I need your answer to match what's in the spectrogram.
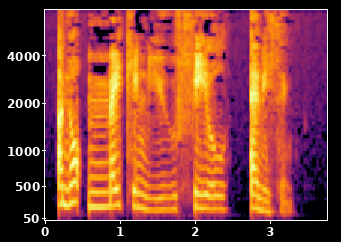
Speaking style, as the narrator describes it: said, trying to keep my voice even

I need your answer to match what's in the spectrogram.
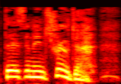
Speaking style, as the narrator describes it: panted Bevis

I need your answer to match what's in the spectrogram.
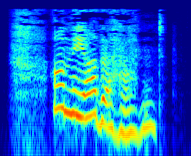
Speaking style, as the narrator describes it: Pater Lumley chuckled

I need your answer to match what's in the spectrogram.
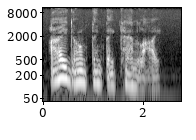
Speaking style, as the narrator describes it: he said slowly

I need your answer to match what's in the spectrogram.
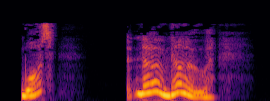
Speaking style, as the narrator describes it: she said, her voice distressed

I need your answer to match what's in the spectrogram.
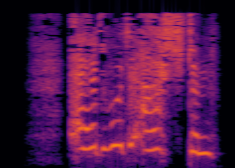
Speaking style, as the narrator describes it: Penelope blurted

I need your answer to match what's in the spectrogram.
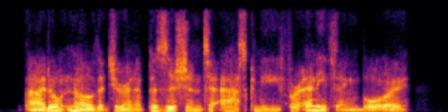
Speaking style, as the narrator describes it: Richard growled

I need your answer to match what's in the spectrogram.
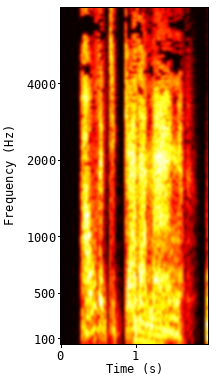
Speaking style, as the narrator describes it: Rorik hissed with the small amount of air left in his lungs

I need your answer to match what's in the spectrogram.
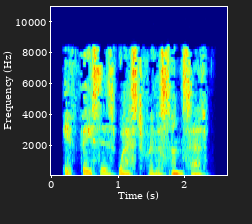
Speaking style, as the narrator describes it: Alice murmured

